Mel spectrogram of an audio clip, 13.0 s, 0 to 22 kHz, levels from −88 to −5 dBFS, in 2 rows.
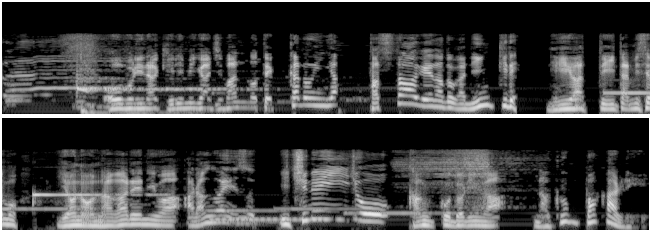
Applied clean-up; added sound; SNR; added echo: classical method spectral subtraction.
